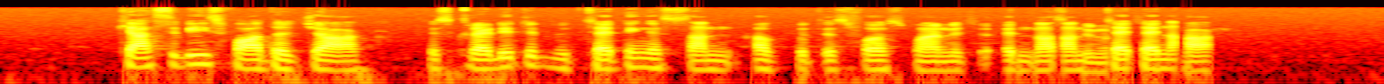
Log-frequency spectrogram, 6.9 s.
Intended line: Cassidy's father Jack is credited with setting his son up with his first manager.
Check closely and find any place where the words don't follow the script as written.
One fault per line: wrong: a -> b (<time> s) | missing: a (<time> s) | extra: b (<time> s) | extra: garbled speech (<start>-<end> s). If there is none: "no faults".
extra: garbled speech (5.0-6.1 s)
